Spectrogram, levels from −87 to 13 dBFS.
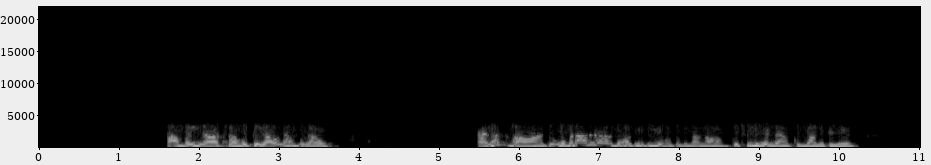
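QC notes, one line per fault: Throughout: channel delay (comb filtering). One channel lags by around 10 ms before mono summing, cancelling evenly spaced notches from about 50 Hz upward, so speech sounds hollow and phasey.
Throughout: tandem speech coding. Repeated decode and re-encode stages, consistent with roughly four codecs ending in G.729A, compound roughness and warble; nothing survives above 3.4 kHz, so speech sounds muffled.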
